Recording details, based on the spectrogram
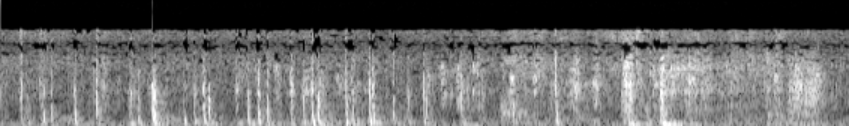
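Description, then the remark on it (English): Quick, irregular hoofbeats clatter, a scared horse's clip-clop running away steadily over several seconds, with a heavier thump near the end and a brief high tick early on. “The horse is scared away.”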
